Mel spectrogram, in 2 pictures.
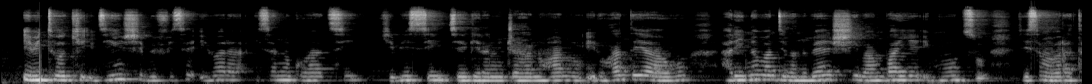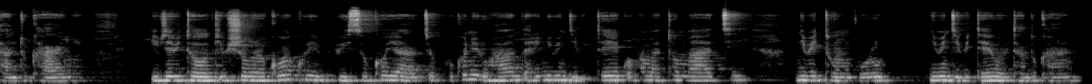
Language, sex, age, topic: Rundi, female, 18-24, agriculture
